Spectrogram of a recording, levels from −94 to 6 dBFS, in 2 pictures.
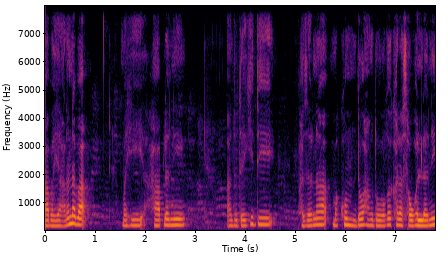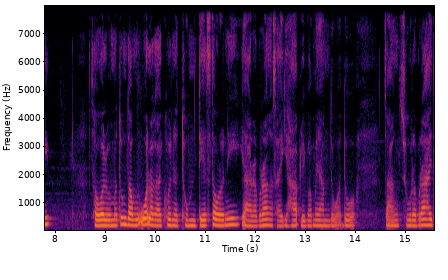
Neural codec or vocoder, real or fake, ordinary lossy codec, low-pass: none; real; none; none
